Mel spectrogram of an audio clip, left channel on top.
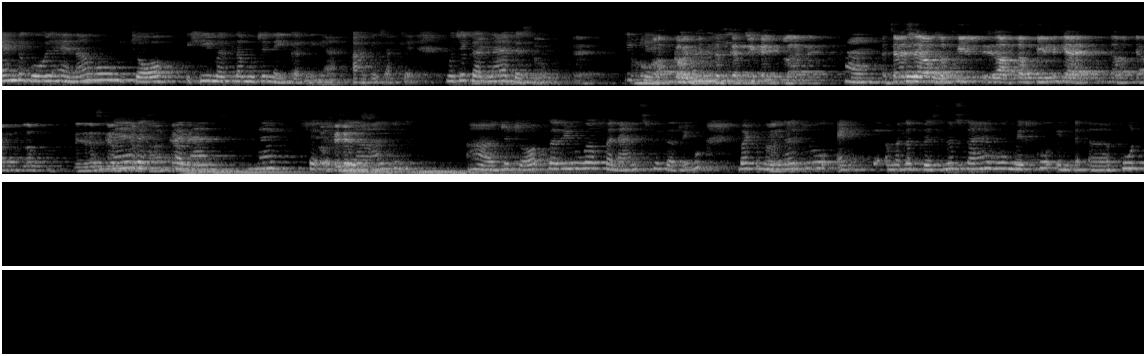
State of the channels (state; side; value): silent; right; digital silence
